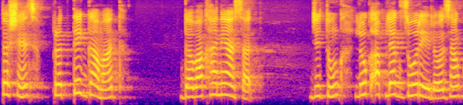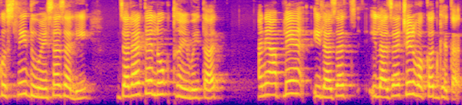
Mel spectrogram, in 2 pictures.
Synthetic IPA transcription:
t̪əɕẽt͡spɾət̪jek̚ɡamãt̪ | d̪əʋakʰanẽəsat̪ | d͡ʑet̪ũːŋklokapljakd͡zoɾelɔd͡zãkəsnĩd̪uʋẽsãd͡zaliː | d͡zaljaɾt̪jalokt̪ʰə̃jʋəjt̪at̪̚ | aniapleilad͡zailad͡zat͡ɕeɾʋəkət̪̚ɡʱɛt̪at̪̚

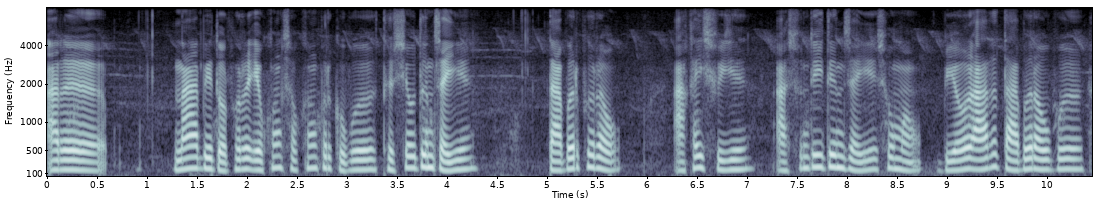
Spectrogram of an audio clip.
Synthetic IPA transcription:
a̰ɾɯ | nabedɔɾpʰɯɾaewkʰaŋsawkʰaŋpʰɯɾkʰɯbɯtʰɯɾsijawdɯnzajɯ | d̥abɯɾpʰɯɾaw | a̰kʰajsujɯ | a̰sundɯjdɯnzajɯsɔmawbiaaɾɯdabɯɾawbɯ

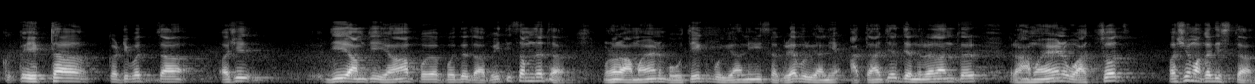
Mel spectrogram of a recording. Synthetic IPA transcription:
ek̚t̪ʰakəʈipəd̪̚t̪ːa | əɕi | d͡ʑiamt͡ɕiɦjapəd̪ʱːət̪aʋit̪iːsəmd͡zʱat̪a̰ | m̤əɽ̃ũnɾamajəɳbʱəut̪ekbʱuɾɡjãnisəɡɭjabuɾɡjaniːat̪ãt͡ɕjad͡ʑənɾəlãnt̪əɾɾamajəɳʋat͡sot͡s | əɕimakad̪ist̪a

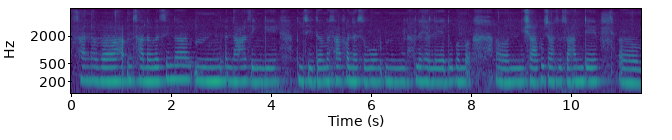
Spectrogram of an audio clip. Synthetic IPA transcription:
sanɐʋɐsanɐʋɐsind̪a | naɦasiŋɡe | pinsid̪ɐmɐsaːfʰɐnɐsu | ɐleɦɐleɐd̪uɡɐm | niʃaːput͡ʃas̬usaɦɐnd̪e

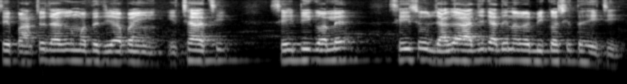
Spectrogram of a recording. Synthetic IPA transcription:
sepãnt͡ʃɔd͡ʒaɡɔkumɔt̪ed͡ʒibapaĩitːʃʰaːt͡ʃʰi | sejʈiɡɔle | seisod͡ʒaɡaːd͡ʒikad̪inɔɾebikɔsit̪ɔɦejt͡ʃʰḭ

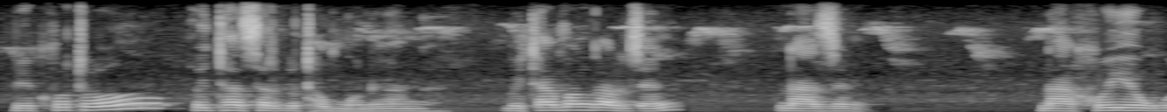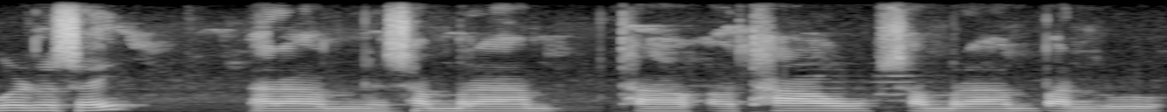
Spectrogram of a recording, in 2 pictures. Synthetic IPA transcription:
bekʰɔtʰɔɯjtʰasaɾɡɯtʰawmɯnɯaŋa | mɯjtʰabaŋɡalzɯŋ | nazɯŋ | nakʰɔjawɡɯɾnɯsaj | aɾamsamɾam | tʰatʰawsamɾambanlu

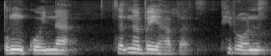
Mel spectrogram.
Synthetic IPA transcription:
tuŋkojnɐ | zɐt̚nɐbɐjabɐ | pʰiɾon

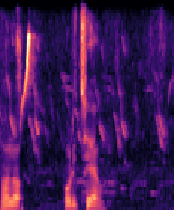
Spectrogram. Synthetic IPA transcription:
bʱɔlɔʔ | poɾit͡ʃʰɔjaw

